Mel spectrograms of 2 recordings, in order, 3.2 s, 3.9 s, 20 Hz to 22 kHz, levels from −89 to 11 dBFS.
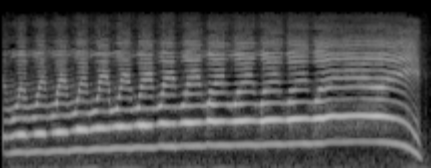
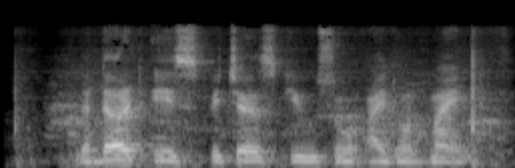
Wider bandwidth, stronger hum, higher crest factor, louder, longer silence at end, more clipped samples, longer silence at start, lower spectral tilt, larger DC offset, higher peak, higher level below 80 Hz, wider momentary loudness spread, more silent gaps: first, 16 kHz vs 12 kHz; neither; about the same, 14 dB vs 18 dB; about the same, -19 LUFS vs -20 LUFS; about the same, 0.1 s vs 0.1 s; neither; about the same, 0 s vs 0.1 s; second, 1.5 dB/octave vs -4 dB/octave; neither; second, -6 dBFS vs -2 dBFS; first, -56 dBFS vs -62 dBFS; second, 3 LU vs 9 LU; neither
